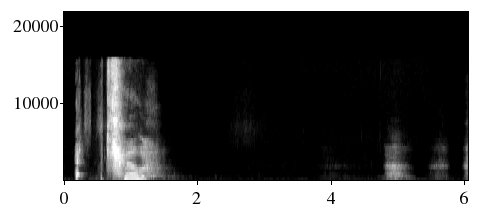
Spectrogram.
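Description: One loud sneeze with a sharp intake and explosive burst, then quiet sniffling.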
